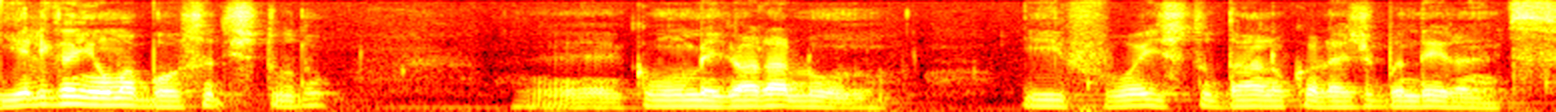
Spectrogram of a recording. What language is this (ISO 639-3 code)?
por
